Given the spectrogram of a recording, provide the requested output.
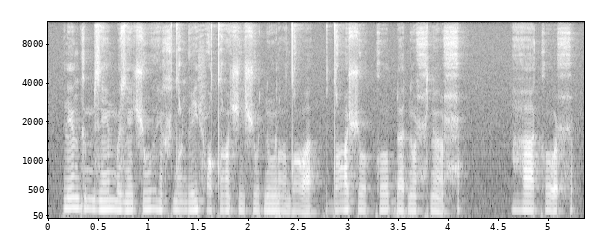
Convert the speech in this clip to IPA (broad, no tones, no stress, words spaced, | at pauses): ɾʲɐ̃ɡɨm zẽmɵzẽ ʃuɦẽxdˤũ ɡifʲɵ tˤõʃiʃu ɗũɾẽdˤa | dˤoʃo kobɾɐɗõħɗɐ̃ħ | ɦakoħ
